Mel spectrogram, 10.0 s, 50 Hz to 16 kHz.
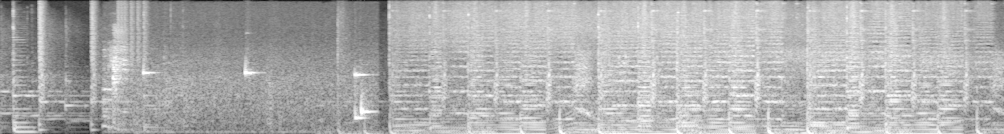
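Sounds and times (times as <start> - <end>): background music: 0.0 - 1.6, 3.3 - 10.0
music with a steady beat: 3.9 - 10.0.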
